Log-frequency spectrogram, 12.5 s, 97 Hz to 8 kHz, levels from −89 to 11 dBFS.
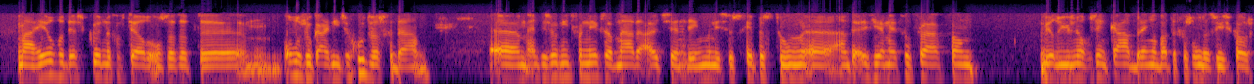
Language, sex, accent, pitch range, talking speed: Dutch, male, Dutch, 130-150 Hz, 225 wpm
